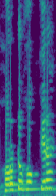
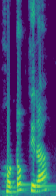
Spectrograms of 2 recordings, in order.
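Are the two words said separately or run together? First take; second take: separately; run together. First: The two words are said fully and separately. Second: The two words are run together into one.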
